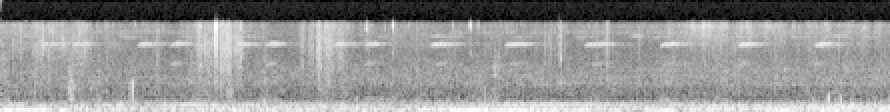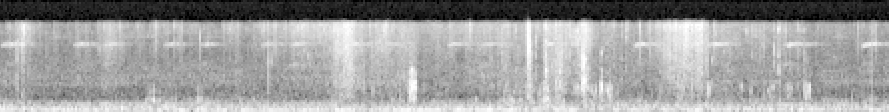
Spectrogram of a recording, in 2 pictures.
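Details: Horse stomach growling: deep continuous rumbling with scattered gurgles and clicks; bowel sounds (borborygmi).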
